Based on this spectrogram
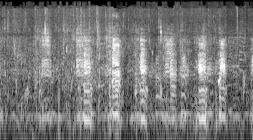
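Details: Flock of domestic ducks let out of their pen one morning, rushing to the creek after an hour's delay; loud, harsh quacks tumble over one another nearly three times a second, rising and falling in volume.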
